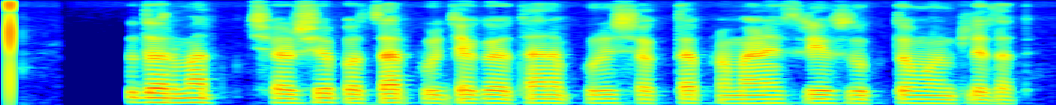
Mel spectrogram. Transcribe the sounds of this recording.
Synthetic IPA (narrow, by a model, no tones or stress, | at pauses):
d̪ʱəɾmat̪̚t͡ɕʰəɾɕepət͡saɾpuɾd͡ʑakəɾt̪anapuɾusɕək̚t̪apɾəmaɽ̃esɾisɾuk̚t̪əm̤əɳt̪led͡zat̪e̥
